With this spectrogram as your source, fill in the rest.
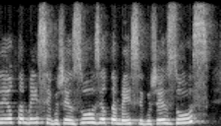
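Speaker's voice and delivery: high, eager, fervent excited shout. Retelling a book scene where an eager young man arrives: imitating a young man shouting. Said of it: "E chega lá gritando".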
